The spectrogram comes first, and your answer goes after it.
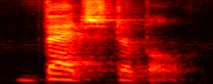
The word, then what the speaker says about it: vegetable: When you see it written down, it looks like it has 4 syllables, but we only pronounce 3. Vegetable.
